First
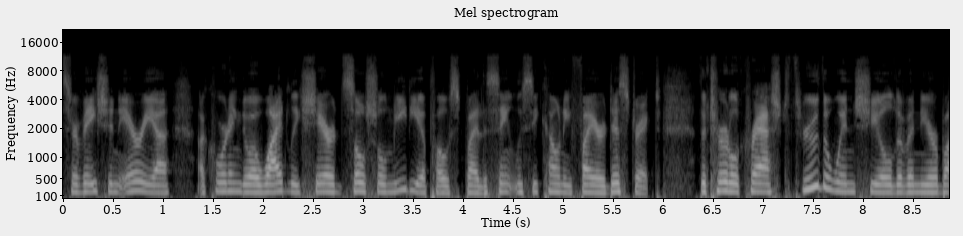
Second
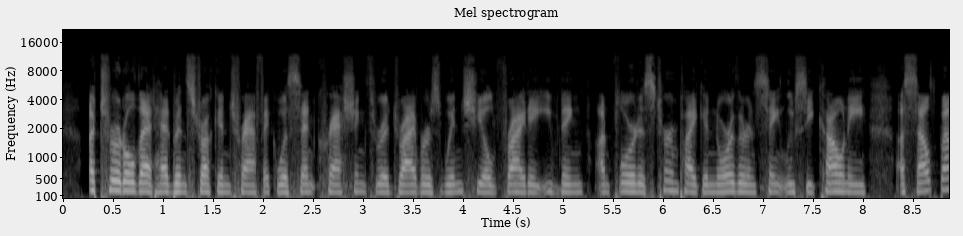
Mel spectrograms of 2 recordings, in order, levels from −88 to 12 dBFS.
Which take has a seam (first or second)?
second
